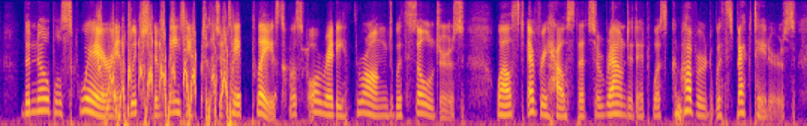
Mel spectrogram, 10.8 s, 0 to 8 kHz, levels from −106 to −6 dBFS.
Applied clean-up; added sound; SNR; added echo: neural diffusion model UNIVERSE++.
